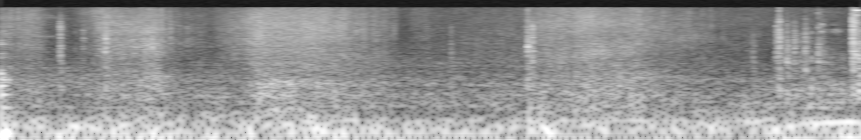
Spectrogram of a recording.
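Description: Steady low road and engine rumble inside a moving car's cabin. A soft hiss swells for about two seconds in the middle.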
